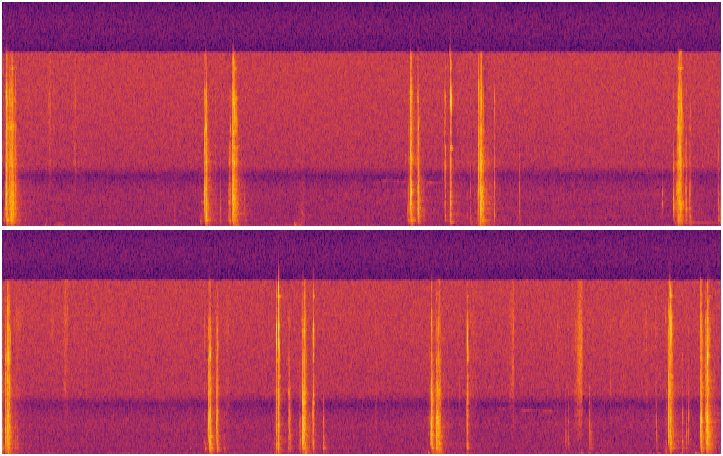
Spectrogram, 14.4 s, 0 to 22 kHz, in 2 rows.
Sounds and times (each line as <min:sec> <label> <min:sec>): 0:02.0 Pushing the gear selection fork to various positions on a gearbox 0:02.5
0:04.0 Pushing the gear selection fork to various positions on a gearbox 0:05.0
0:13.8 Pushing the gear selection fork to various positions on a gearbox 0:14.3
